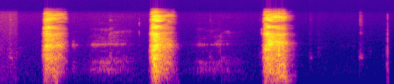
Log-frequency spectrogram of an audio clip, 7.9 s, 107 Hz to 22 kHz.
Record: {"exhalation_length": "7.9 s", "exhalation_amplitude": 15468, "exhalation_signal_mean_std_ratio": 0.28, "survey_phase": "alpha (2021-03-01 to 2021-08-12)", "age": "65+", "gender": "Male", "wearing_mask": "No", "symptom_none": true, "smoker_status": "Current smoker (1 to 10 cigarettes per day)", "respiratory_condition_asthma": false, "respiratory_condition_other": false, "recruitment_source": "REACT", "submission_delay": "8 days", "covid_test_result": "Negative", "covid_test_method": "RT-qPCR"}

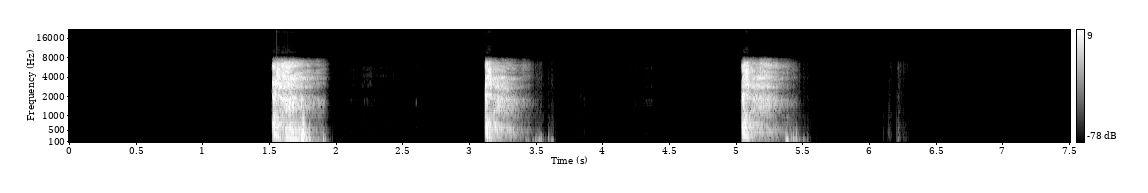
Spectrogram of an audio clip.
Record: {"three_cough_length": "7.5 s", "three_cough_amplitude": 32768, "three_cough_signal_mean_std_ratio": 0.22, "survey_phase": "beta (2021-08-13 to 2022-03-07)", "age": "45-64", "gender": "Female", "wearing_mask": "No", "symptom_cough_any": true, "symptom_new_continuous_cough": true, "symptom_runny_or_blocked_nose": true, "symptom_sore_throat": true, "symptom_abdominal_pain": true, "symptom_fatigue": true, "symptom_headache": true, "symptom_change_to_sense_of_smell_or_taste": true, "symptom_onset": "3 days", "smoker_status": "Ex-smoker", "respiratory_condition_asthma": true, "respiratory_condition_other": false, "recruitment_source": "Test and Trace", "submission_delay": "2 days", "covid_test_result": "Positive", "covid_test_method": "RT-qPCR", "covid_ct_value": 34.8, "covid_ct_gene": "ORF1ab gene"}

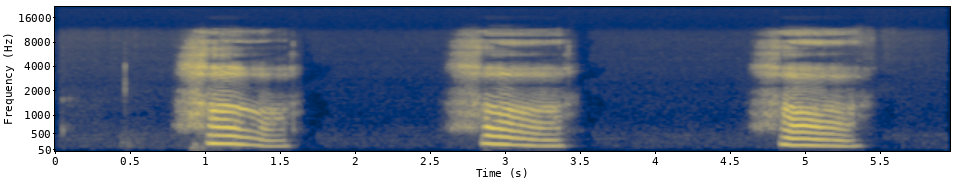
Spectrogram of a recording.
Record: {"exhalation_length": "6.0 s", "exhalation_amplitude": 23476, "exhalation_signal_mean_std_ratio": 0.4, "survey_phase": "beta (2021-08-13 to 2022-03-07)", "age": "45-64", "gender": "Female", "wearing_mask": "No", "symptom_cough_any": true, "symptom_runny_or_blocked_nose": true, "symptom_fatigue": true, "symptom_change_to_sense_of_smell_or_taste": true, "symptom_loss_of_taste": true, "symptom_onset": "6 days", "smoker_status": "Ex-smoker", "respiratory_condition_asthma": false, "respiratory_condition_other": false, "recruitment_source": "REACT", "submission_delay": "0 days", "covid_test_result": "Positive", "covid_test_method": "RT-qPCR", "covid_ct_value": 18.7, "covid_ct_gene": "E gene", "influenza_a_test_result": "Negative", "influenza_b_test_result": "Negative"}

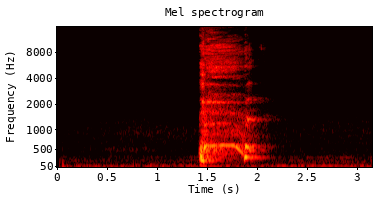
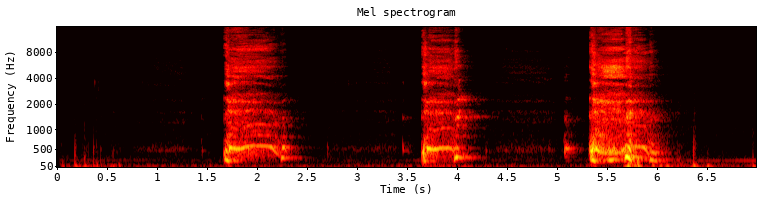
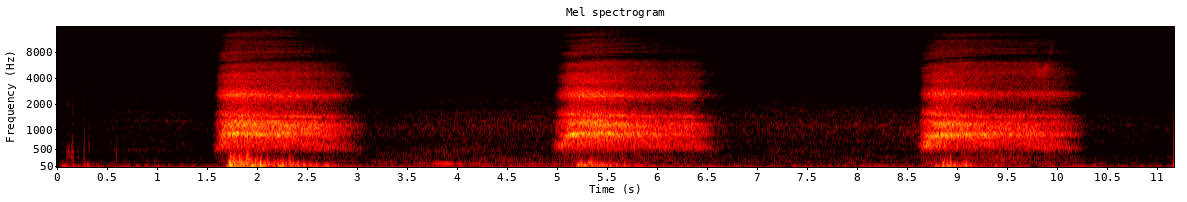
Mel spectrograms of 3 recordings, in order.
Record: {"cough_length": "3.2 s", "cough_amplitude": 3413, "cough_signal_mean_std_ratio": 0.39, "three_cough_length": "7.0 s", "three_cough_amplitude": 6205, "three_cough_signal_mean_std_ratio": 0.42, "exhalation_length": "11.2 s", "exhalation_amplitude": 3379, "exhalation_signal_mean_std_ratio": 0.53, "survey_phase": "beta (2021-08-13 to 2022-03-07)", "age": "18-44", "gender": "Male", "wearing_mask": "No", "symptom_cough_any": true, "symptom_runny_or_blocked_nose": true, "symptom_sore_throat": true, "symptom_change_to_sense_of_smell_or_taste": true, "symptom_onset": "6 days", "smoker_status": "Never smoked", "respiratory_condition_asthma": false, "respiratory_condition_other": false, "recruitment_source": "Test and Trace", "submission_delay": "2 days", "covid_test_result": "Positive", "covid_test_method": "RT-qPCR", "covid_ct_value": 21.5, "covid_ct_gene": "ORF1ab gene"}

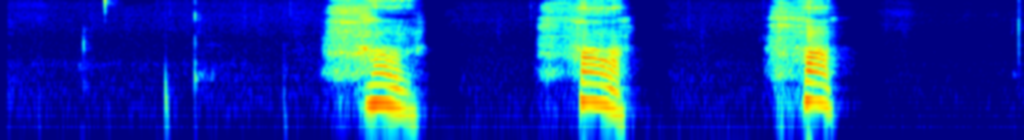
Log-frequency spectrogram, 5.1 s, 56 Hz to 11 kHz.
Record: {"exhalation_length": "5.1 s", "exhalation_amplitude": 32767, "exhalation_signal_mean_std_ratio": 0.28, "survey_phase": "alpha (2021-03-01 to 2021-08-12)", "age": "45-64", "gender": "Female", "wearing_mask": "Yes", "symptom_shortness_of_breath": true, "symptom_fatigue": true, "symptom_onset": "12 days", "smoker_status": "Ex-smoker", "respiratory_condition_asthma": false, "respiratory_condition_other": false, "recruitment_source": "REACT", "submission_delay": "1 day", "covid_test_result": "Negative", "covid_test_method": "RT-qPCR"}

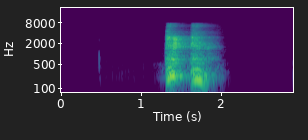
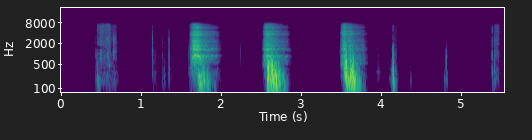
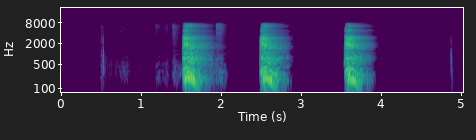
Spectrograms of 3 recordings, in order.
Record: {"cough_length": "2.9 s", "cough_amplitude": 25161, "cough_signal_mean_std_ratio": 0.3, "exhalation_length": "5.5 s", "exhalation_amplitude": 26730, "exhalation_signal_mean_std_ratio": 0.24, "three_cough_length": "5.0 s", "three_cough_amplitude": 25885, "three_cough_signal_mean_std_ratio": 0.29, "survey_phase": "beta (2021-08-13 to 2022-03-07)", "age": "18-44", "gender": "Male", "wearing_mask": "No", "symptom_none": true, "smoker_status": "Never smoked", "respiratory_condition_asthma": true, "respiratory_condition_other": false, "recruitment_source": "Test and Trace", "submission_delay": "0 days", "covid_test_result": "Negative", "covid_test_method": "LFT"}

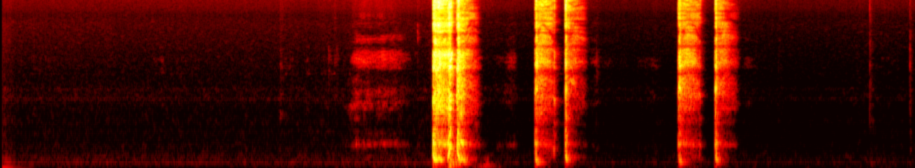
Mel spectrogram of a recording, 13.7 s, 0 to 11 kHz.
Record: {"three_cough_length": "13.7 s", "three_cough_amplitude": 32768, "three_cough_signal_mean_std_ratio": 0.18, "survey_phase": "beta (2021-08-13 to 2022-03-07)", "age": "65+", "gender": "Male", "wearing_mask": "No", "symptom_cough_any": true, "symptom_runny_or_blocked_nose": true, "symptom_onset": "3 days", "smoker_status": "Never smoked", "respiratory_condition_asthma": false, "respiratory_condition_other": false, "recruitment_source": "Test and Trace", "submission_delay": "2 days", "covid_test_result": "Positive", "covid_test_method": "RT-qPCR", "covid_ct_value": 16.2, "covid_ct_gene": "ORF1ab gene", "covid_ct_mean": 16.3, "covid_viral_load": "4400000 copies/ml", "covid_viral_load_category": "High viral load (>1M copies/ml)"}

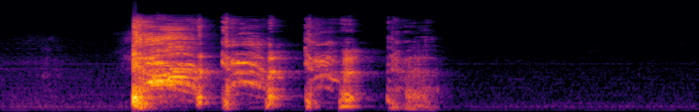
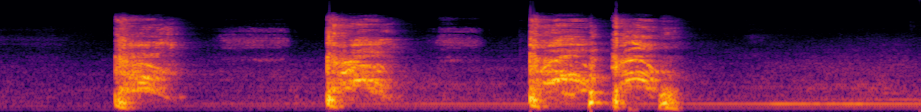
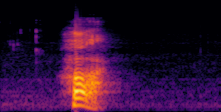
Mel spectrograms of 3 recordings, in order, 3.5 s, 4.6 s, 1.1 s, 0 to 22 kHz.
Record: {"cough_length": "3.5 s", "cough_amplitude": 31411, "cough_signal_mean_std_ratio": 0.34, "three_cough_length": "4.6 s", "three_cough_amplitude": 32762, "three_cough_signal_mean_std_ratio": 0.47, "exhalation_length": "1.1 s", "exhalation_amplitude": 31616, "exhalation_signal_mean_std_ratio": 0.26, "survey_phase": "alpha (2021-03-01 to 2021-08-12)", "age": "18-44", "gender": "Male", "wearing_mask": "No", "symptom_none": true, "smoker_status": "Ex-smoker", "respiratory_condition_asthma": false, "respiratory_condition_other": false, "recruitment_source": "REACT", "submission_delay": "1 day", "covid_test_result": "Negative", "covid_test_method": "RT-qPCR"}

